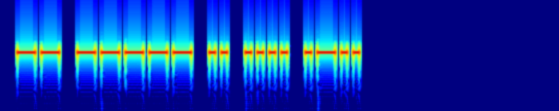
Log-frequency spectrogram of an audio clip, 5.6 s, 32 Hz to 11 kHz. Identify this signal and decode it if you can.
Morse code, heard as a keyed tone, about 20 wpm, 700 Hz. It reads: M0IHL
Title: DXCC-100 Call Signs - 5 Characters - Repeated 3x - 20wpm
